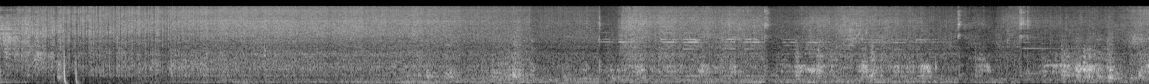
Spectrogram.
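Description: Ginger paste tipped into hot oil in a metal kadai: it hisses loudly at once and keeps sizzling, the hiss easing off as it fries. From about halfway a flat metal spatula stirs and scrapes against the pan.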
